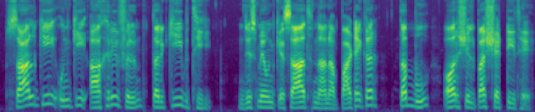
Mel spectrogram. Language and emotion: Hindi, neutral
